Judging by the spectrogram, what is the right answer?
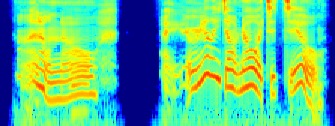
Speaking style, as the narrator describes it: I whined

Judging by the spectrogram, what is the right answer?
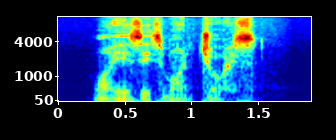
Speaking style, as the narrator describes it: Roman said softly

